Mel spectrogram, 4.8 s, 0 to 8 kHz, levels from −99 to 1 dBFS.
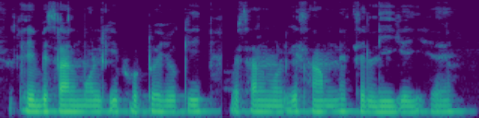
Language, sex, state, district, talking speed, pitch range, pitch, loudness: Hindi, male, Chhattisgarh, Rajnandgaon, 200 wpm, 110-115 Hz, 110 Hz, -36 LUFS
